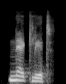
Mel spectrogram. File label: "necklet", Indian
